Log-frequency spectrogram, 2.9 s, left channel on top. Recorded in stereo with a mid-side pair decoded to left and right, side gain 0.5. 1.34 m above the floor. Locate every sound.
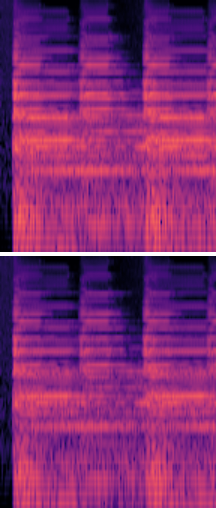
0.2 s an alarm: 25° left, 1.6 m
